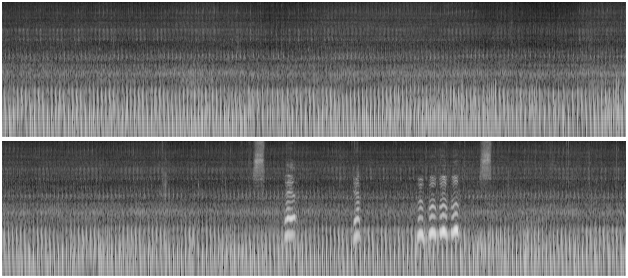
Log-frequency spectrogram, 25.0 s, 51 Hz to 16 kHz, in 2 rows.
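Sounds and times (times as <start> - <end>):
tractor engine running: 0.0 - 24.9.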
